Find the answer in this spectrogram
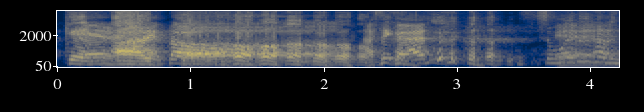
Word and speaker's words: Canitalk: Kanitok apa Can I Talk nih bacanya? Kanitok bisa dibaca Can I Talk.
